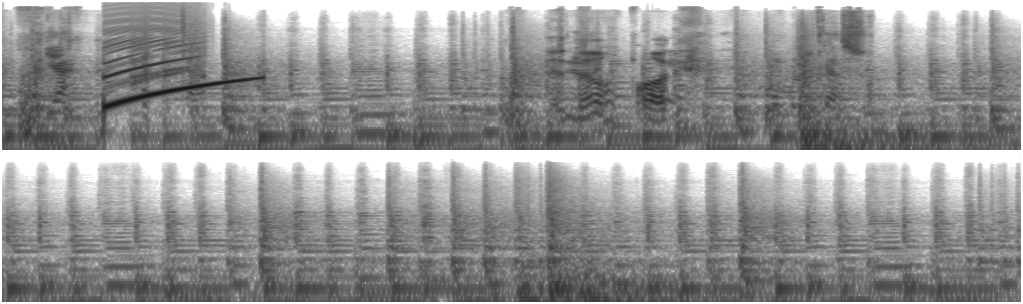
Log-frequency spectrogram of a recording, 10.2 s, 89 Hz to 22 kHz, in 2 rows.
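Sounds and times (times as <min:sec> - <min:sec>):
speech: 0:00.2 - 0:00.8, 0:02.8 - 0:04.5
loud electronic censorship bleep tone rising in pitch: 0:00.5 - 0:01.4.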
